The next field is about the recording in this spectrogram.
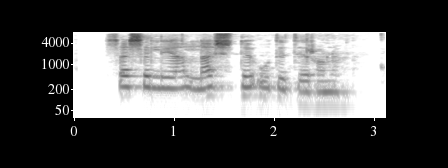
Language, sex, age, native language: Icelandic, female, 30-39, Icelandic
